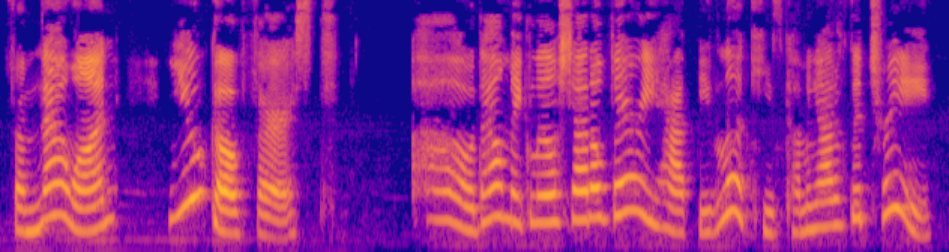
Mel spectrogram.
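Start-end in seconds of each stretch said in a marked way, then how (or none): 0.0-2.8 louder, slow kind promise; generous offer. Acted. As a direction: give the turn away gladly. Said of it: "He says".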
